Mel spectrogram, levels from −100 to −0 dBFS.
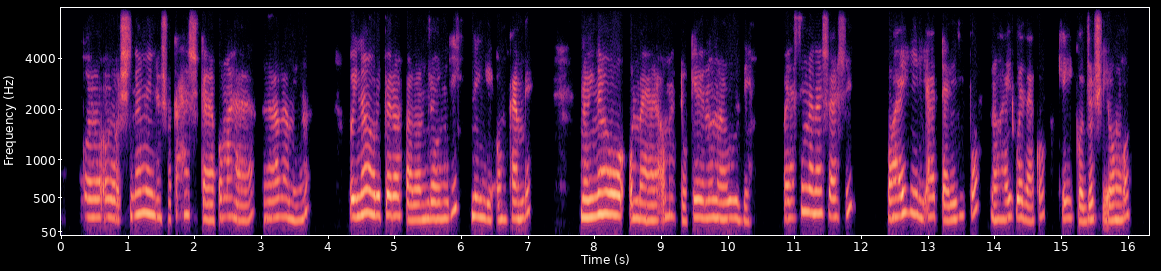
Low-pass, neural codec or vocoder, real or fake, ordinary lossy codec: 7.2 kHz; codec, 16 kHz, 4 kbps, FreqCodec, larger model; fake; Opus, 32 kbps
